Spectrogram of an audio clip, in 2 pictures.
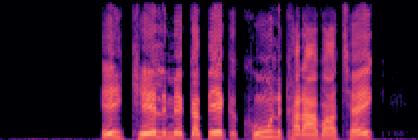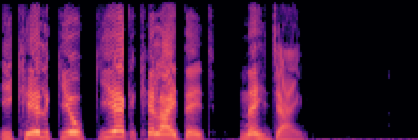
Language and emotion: Maithili, disgusted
